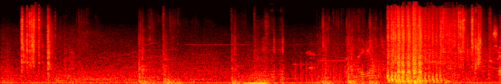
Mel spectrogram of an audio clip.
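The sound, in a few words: tactical machine gun firing in video game Blacklight Retribution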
